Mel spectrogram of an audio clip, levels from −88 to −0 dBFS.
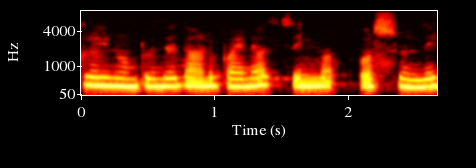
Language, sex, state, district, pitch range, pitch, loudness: Telugu, female, Telangana, Karimnagar, 220-250 Hz, 240 Hz, -16 LUFS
